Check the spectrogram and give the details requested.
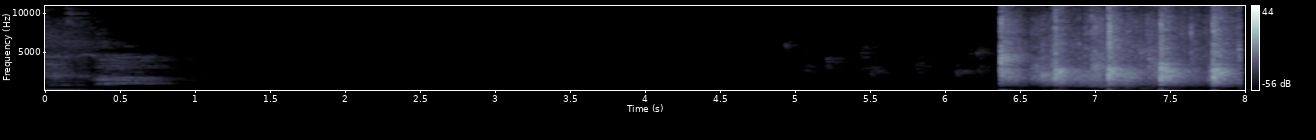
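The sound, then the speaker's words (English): An audience breaks into loud clapping after a long stretch of silence, with a rough, repeated rhythm of sharp beats. A brief voice is heard at the very start. “I didn't say you should clap, but if you're going to clap, clap proportionately.”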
